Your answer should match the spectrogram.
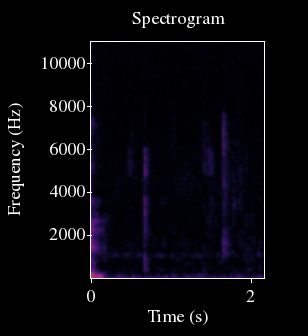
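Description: A pause between spoken words: the last of a voice fades out just after the start, then a quiet room with a few faint small clicks.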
